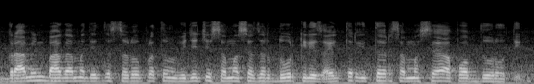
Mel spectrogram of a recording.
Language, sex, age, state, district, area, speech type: Marathi, male, 30-45, Maharashtra, Osmanabad, rural, spontaneous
